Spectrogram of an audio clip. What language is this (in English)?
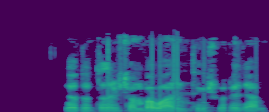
Bangla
